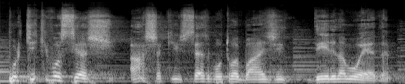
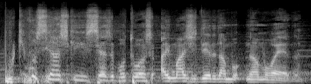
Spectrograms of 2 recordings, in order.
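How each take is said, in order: First: It is read slowly. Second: It is read at normal speed.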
